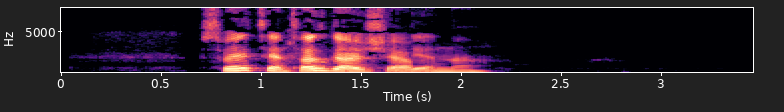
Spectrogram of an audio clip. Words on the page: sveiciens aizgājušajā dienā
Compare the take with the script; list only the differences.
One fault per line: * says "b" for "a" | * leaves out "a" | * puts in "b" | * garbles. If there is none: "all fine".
all fine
